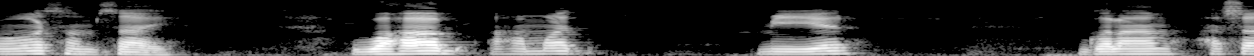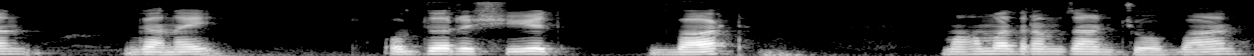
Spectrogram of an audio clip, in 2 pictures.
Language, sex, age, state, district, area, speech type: Kashmiri, male, 18-30, Jammu and Kashmir, Shopian, rural, spontaneous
